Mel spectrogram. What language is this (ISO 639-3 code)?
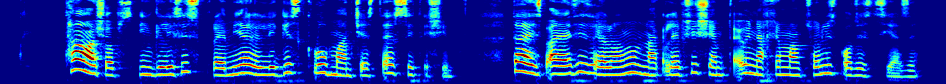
kat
